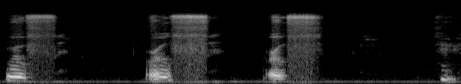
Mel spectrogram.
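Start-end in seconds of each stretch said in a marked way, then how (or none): 0.1-3.2 "roof" said alone, falling, with pauses between; pronunciation demo. Shown as a demonstration. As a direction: model "roof." slowly as a separate word for a learner. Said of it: "the word is pronounced".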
